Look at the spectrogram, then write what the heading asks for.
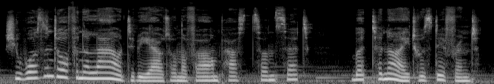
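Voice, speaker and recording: Woman narrating a dark fan story. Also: medium pitch, moderate pace, faint music behind. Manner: steady storytelling. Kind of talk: scripted narration of a horror fanfic.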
